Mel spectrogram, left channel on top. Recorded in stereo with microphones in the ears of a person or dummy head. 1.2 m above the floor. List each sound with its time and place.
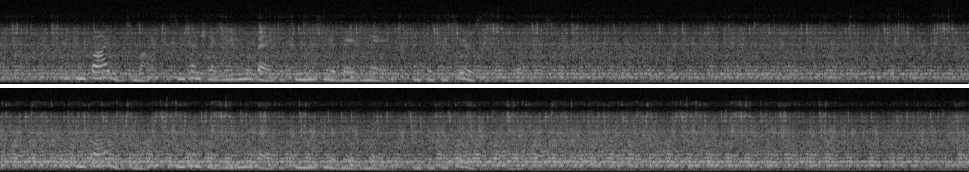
0.6 s a woman speaking: 35° left (ahead or behind)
